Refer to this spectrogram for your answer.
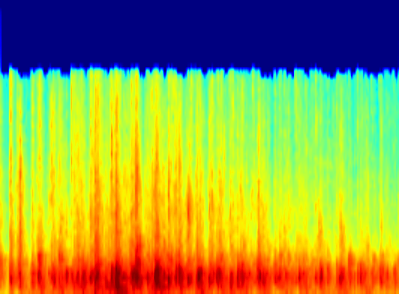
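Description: Sustained audience applause for the DBIP project presentation, a dense wash of many hands clapping steadily at moderate loudness for several seconds, with no pauses and no voices standing out.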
